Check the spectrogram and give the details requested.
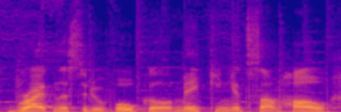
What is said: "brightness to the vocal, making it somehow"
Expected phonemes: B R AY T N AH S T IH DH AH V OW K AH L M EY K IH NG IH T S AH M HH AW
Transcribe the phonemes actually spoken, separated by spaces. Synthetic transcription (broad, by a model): B R AY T N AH S T IH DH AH V OW K AH L M EY K IH NG IH T S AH M HH AW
